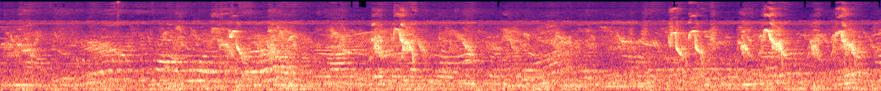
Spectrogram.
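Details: Evening chirping of house sparrows, a dense stream of bright, slurred chirps tumbling over one another at about two per second, rising toward the end, over a soft low hum and faint murmuring.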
